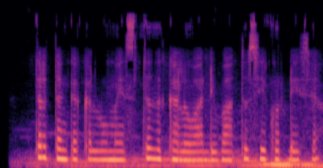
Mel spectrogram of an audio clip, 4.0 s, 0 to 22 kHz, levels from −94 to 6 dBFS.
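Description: Throughout the speech, nothing survives above 15.9 kHz, the upper bands flicker, and gritty noise with aliasing rides on the sound, pointing to a starved bit pool near 80 kbps: likely Bluetooth SBC compression. Its grit is coarse and unshaped, unlike MP3's watery swirl.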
